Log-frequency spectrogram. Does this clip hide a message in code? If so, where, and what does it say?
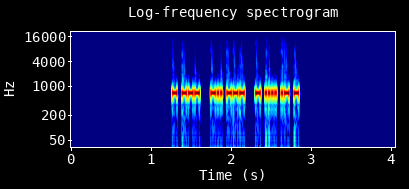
Yes: Morse code from 1.3 to 2.8 s, heard as a keyed tone, about 56 wpm, 700 Hz. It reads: TO DO THAT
